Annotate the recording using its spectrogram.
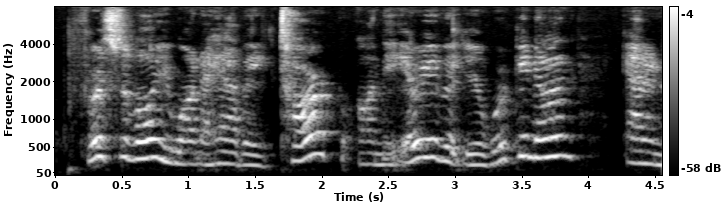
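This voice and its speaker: A woman's dark, mellow, somewhat breathy voice moves at a moderate pace with very wide pitch swings. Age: 70s. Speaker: lifestyle vlogger. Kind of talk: tutorial. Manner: casual, chatty.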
